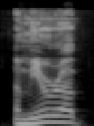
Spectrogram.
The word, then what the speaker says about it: Amirah: pronounce before is it amira am i doing that right you said it right yeah it rhymes with a miracle yeah well it's uh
